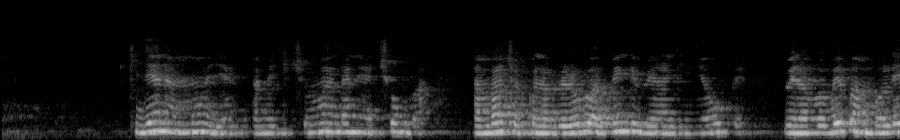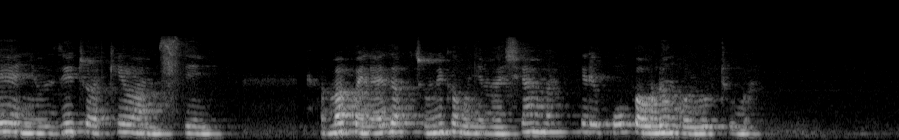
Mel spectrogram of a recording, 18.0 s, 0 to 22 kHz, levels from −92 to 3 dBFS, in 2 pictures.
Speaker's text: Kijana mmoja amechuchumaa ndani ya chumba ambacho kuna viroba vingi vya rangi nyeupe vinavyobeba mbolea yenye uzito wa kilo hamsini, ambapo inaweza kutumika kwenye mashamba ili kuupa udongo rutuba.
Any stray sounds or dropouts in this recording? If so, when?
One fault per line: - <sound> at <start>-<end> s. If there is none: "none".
none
